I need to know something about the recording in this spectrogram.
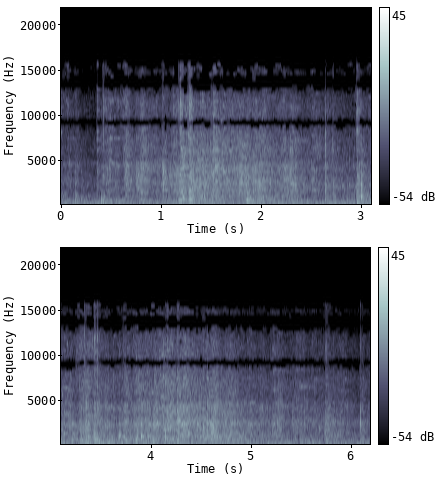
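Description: Concrete and rubble crunching and clattering down as a high-reach demolition excavator breaks up a building. A dense run of sharp knocks and clinks over a low rumble swells about a second in and eases off near the end.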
